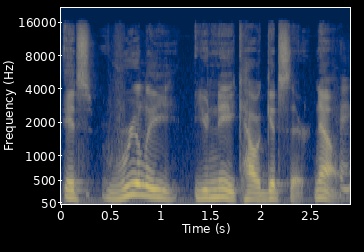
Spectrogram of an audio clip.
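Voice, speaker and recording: On a very clean recording with a silent background, a man with an unremarkable speaking voice and fairly high pitch talks at a fairly quick pace with ordinary pitch variation. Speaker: medical doctor. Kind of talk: interview answer.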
